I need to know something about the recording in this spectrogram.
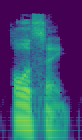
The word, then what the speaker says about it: Holocene: Well, of course, man, the new Ocean album, Holocene, is that how you pronounce Holocene? Holocene.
